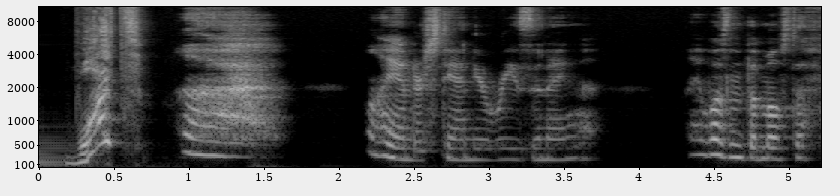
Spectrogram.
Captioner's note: sigh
